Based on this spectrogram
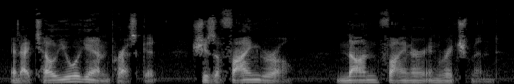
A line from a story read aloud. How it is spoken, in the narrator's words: replied Harley coolly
